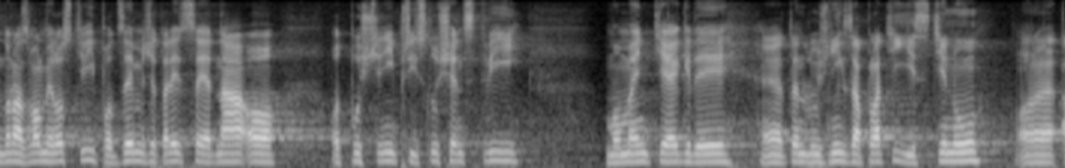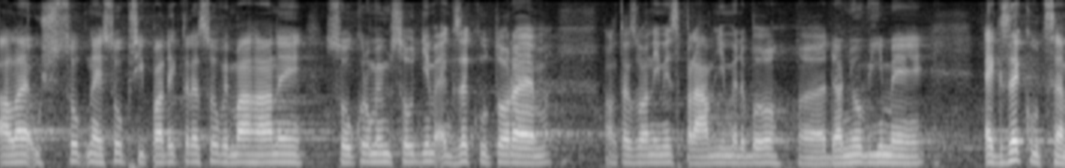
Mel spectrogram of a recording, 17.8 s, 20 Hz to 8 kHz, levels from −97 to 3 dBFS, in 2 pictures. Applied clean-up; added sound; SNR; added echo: none; none; none; none.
